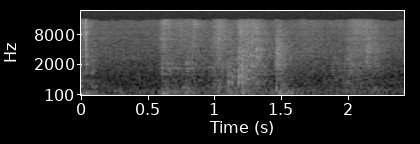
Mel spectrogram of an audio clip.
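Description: Near silence: room tone with three faint, short soft knocks about half a second apart, in the first two-thirds.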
